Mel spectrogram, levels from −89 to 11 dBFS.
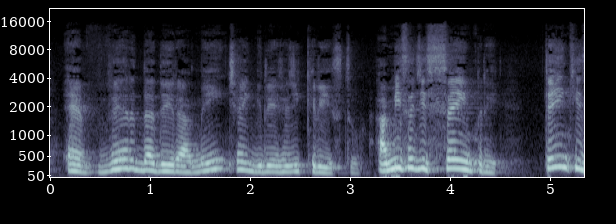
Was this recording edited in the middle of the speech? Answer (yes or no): yes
